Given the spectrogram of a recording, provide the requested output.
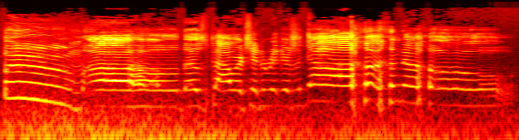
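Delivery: very loud, high anguished cries; shocked dismay. Real, not acted. Caster watching the bomb wipe out his base, loud anguished cries. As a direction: react to the blast in horror.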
